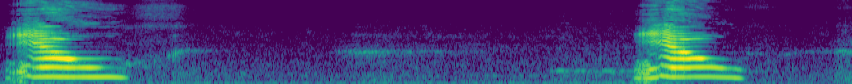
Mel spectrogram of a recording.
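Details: Cats keeping watch in a vegetable garden in Jeonju, Korea: two loud, bright meows about three seconds apart, each held half a second, with soft faint calls in between over a low steady hum.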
